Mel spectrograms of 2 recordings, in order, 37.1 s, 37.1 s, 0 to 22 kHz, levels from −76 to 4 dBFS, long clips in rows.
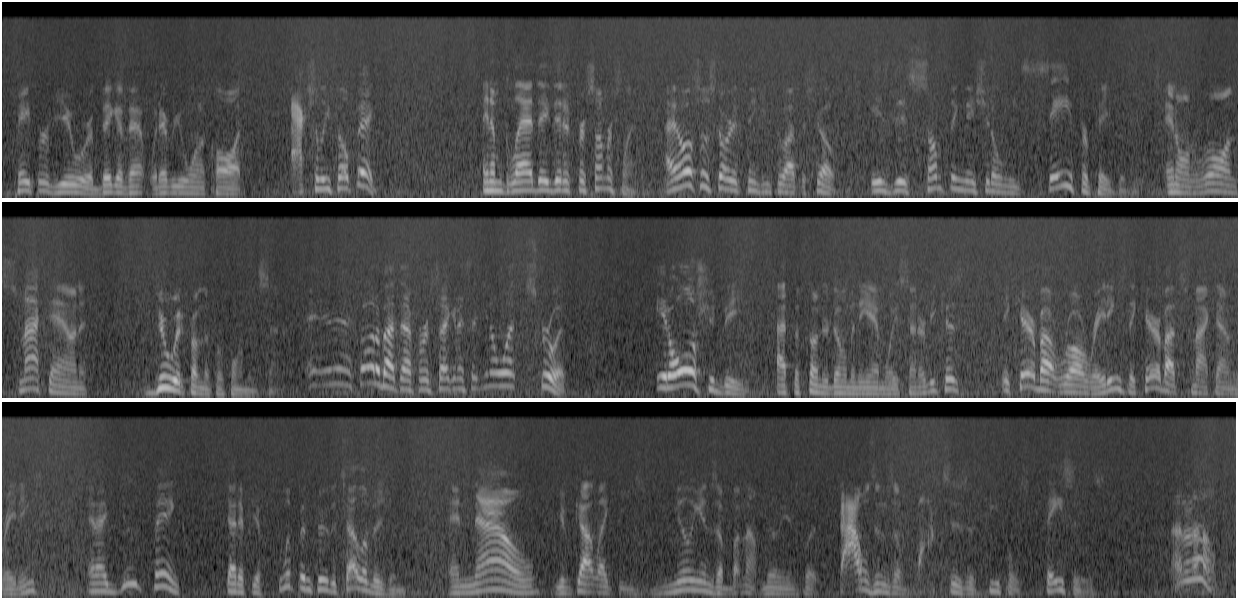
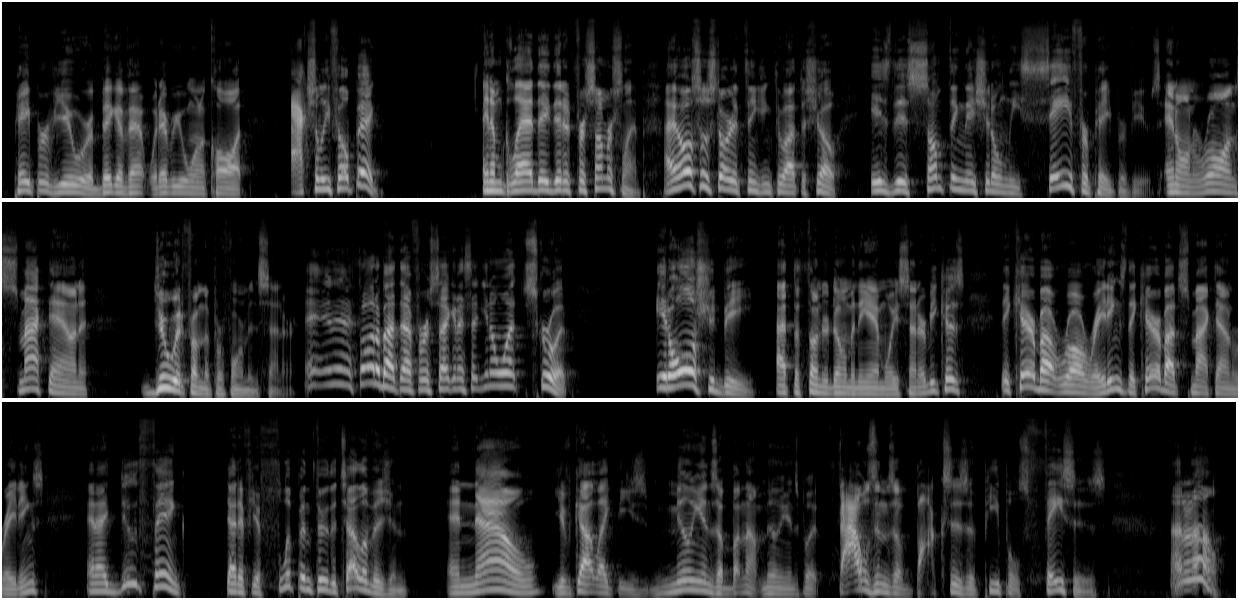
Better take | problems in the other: second | hiss; loud; throughout; 3 dB below the speech

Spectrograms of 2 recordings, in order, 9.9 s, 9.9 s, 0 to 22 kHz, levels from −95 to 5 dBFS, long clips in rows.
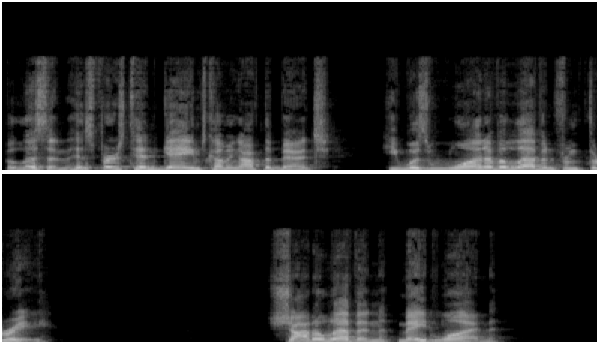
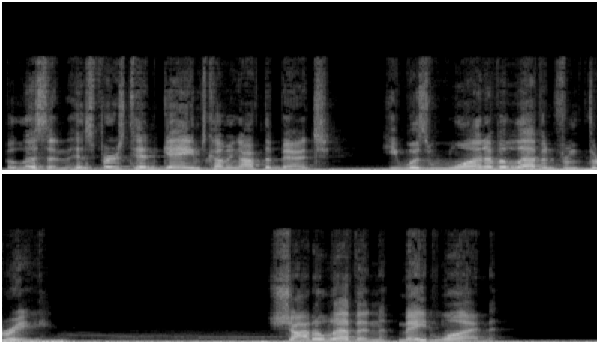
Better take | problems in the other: first | low rumble; faint; throughout; 20 dB below the speech

